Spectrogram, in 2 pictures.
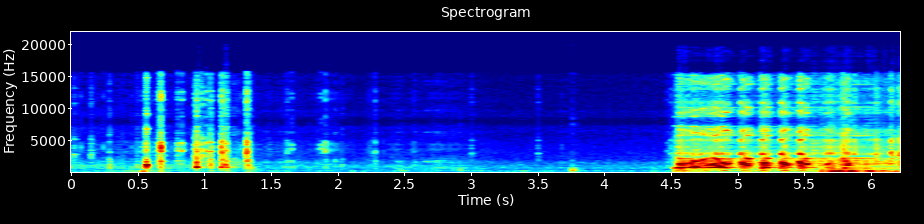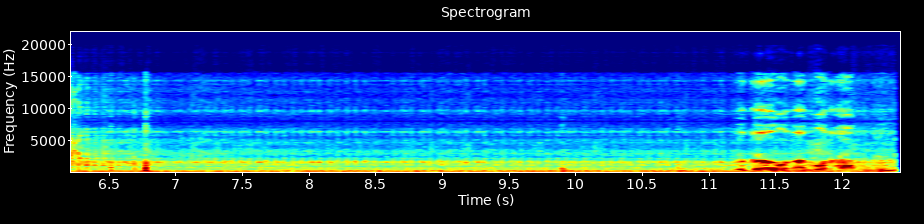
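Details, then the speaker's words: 1983 Jaguar XJ6 Series 3 4.2L six, start with a broken drive plate: cranks, fires and idles with a loose, irregular metallic clatter that comes and goes; cracked flexplate, later replaced. "all right I'm going to uh start this Jaguar xj6 4.2 liter six cylinder it's got a broken Drive plate let's see what interesting noises it makes today"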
